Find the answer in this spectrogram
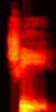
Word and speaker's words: Qi: The key chiq chi I'm a good host, right?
